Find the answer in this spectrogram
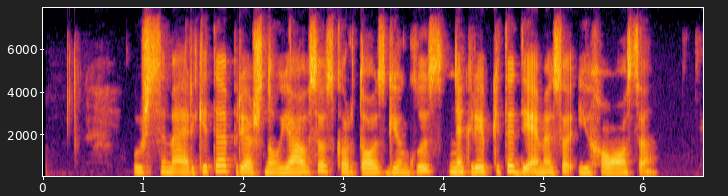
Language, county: Lithuanian, Kaunas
